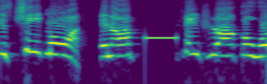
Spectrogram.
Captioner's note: beep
